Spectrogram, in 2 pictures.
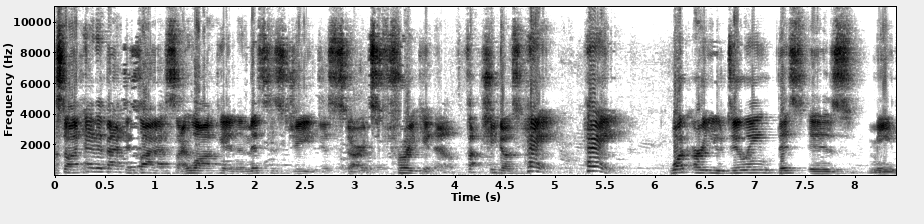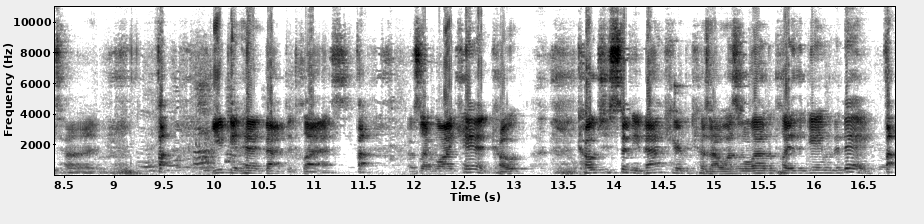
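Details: Adult male stand-up comedian with self-reported Tourette syndrome, including involuntary yelling of bad words and tic noises; live comedy set; vocal tics (Tourette syndrome).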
